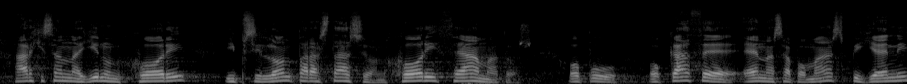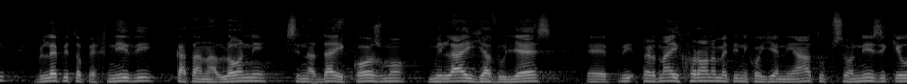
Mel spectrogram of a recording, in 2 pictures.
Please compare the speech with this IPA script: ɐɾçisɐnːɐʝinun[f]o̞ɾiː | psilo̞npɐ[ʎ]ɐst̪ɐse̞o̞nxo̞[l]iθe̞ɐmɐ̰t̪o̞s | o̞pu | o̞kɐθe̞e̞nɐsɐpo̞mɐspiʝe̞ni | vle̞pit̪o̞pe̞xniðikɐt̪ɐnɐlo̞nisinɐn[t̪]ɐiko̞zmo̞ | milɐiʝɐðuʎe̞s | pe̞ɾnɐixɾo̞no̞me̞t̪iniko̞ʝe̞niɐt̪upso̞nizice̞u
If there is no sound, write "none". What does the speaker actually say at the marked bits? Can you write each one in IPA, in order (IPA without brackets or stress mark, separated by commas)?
x, ɾ, ɾ, d̪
